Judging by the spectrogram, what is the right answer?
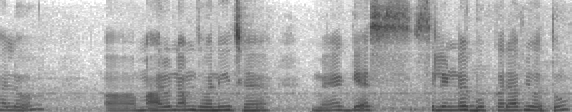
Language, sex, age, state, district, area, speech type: Gujarati, female, 18-30, Gujarat, Surat, urban, spontaneous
